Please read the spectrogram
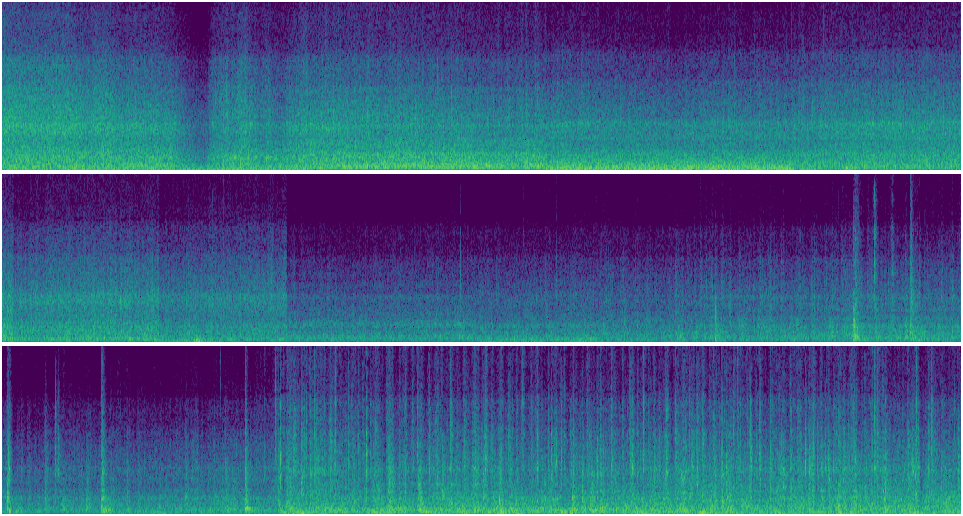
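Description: Heavy rain falling on a car, with low thunder rumbling. About midway the rain is lighter, with a few sharp taps of drops close by, and near the end heavy rain on the car is loud again.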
